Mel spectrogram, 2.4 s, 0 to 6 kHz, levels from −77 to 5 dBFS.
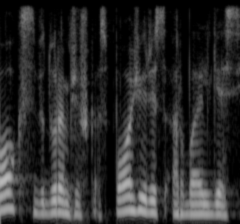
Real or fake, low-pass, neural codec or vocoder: real; 5.4 kHz; none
